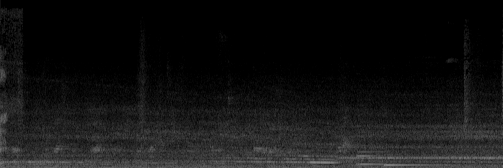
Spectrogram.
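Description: Electric metro train running on an elevated line: a steady rumble under thin motor whines that slide slowly down in pitch as the train slows to stop at the next station.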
